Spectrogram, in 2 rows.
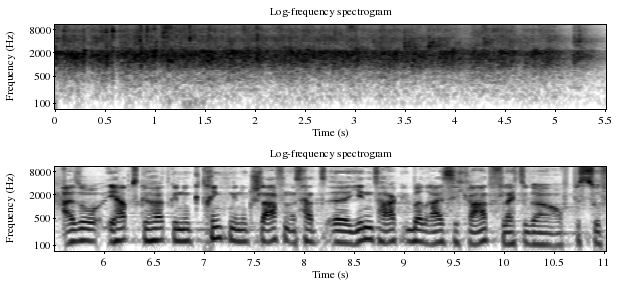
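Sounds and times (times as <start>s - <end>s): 
audience applause: 0.0s - 5.6s
speech: 5.6s - 11.0s.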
